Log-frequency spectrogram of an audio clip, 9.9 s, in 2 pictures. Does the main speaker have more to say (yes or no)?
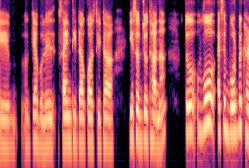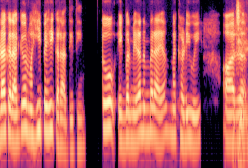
yes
